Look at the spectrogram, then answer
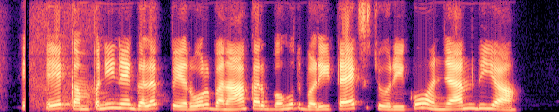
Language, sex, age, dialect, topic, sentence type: Hindi, female, 25-30, Marwari Dhudhari, banking, statement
